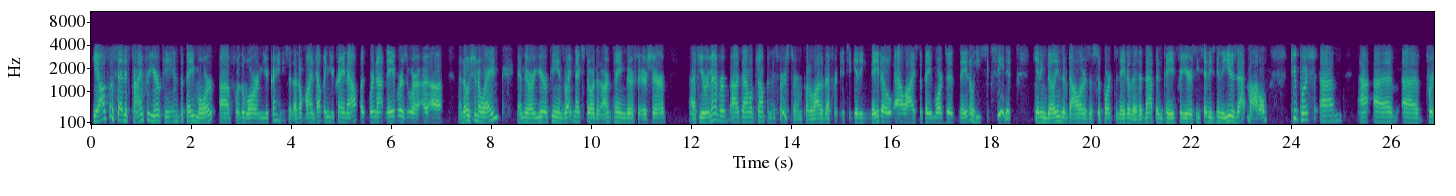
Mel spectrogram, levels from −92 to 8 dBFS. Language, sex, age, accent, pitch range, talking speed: English, male, 50-69, American, 125-155 Hz, 230 wpm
